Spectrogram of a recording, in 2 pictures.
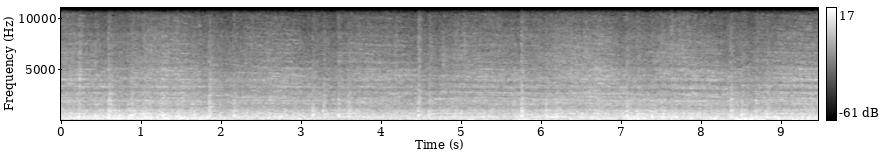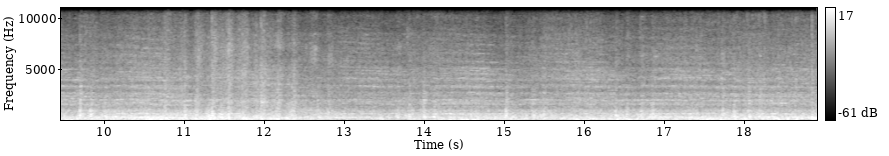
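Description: Freight cars rumble steadily past on the rails, close by.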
